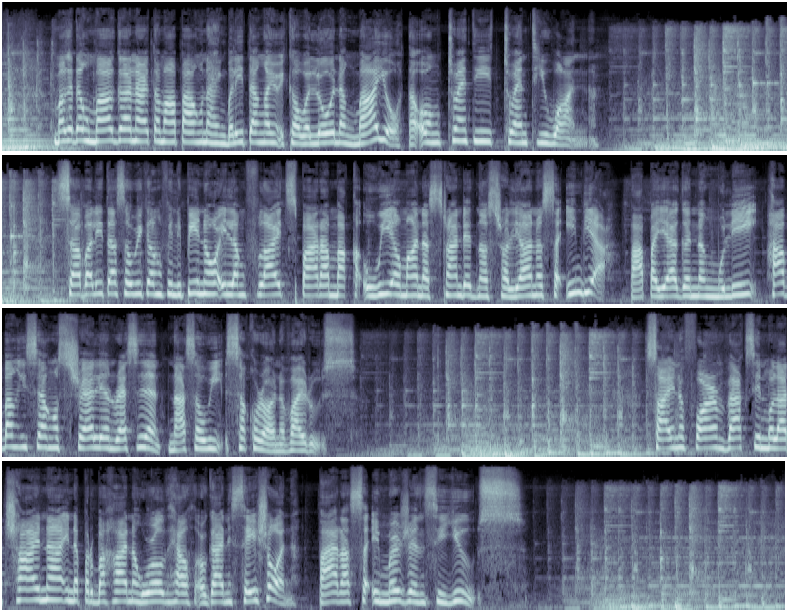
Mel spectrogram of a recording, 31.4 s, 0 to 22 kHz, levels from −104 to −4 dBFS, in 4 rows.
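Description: Nothing here trips up the ear at any point; the audio just runs along steadily with no technical faults to point out.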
